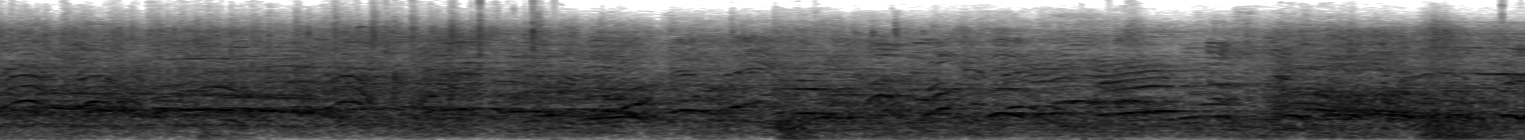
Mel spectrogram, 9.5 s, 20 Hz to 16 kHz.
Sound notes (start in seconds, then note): 3.3 crowd cheering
